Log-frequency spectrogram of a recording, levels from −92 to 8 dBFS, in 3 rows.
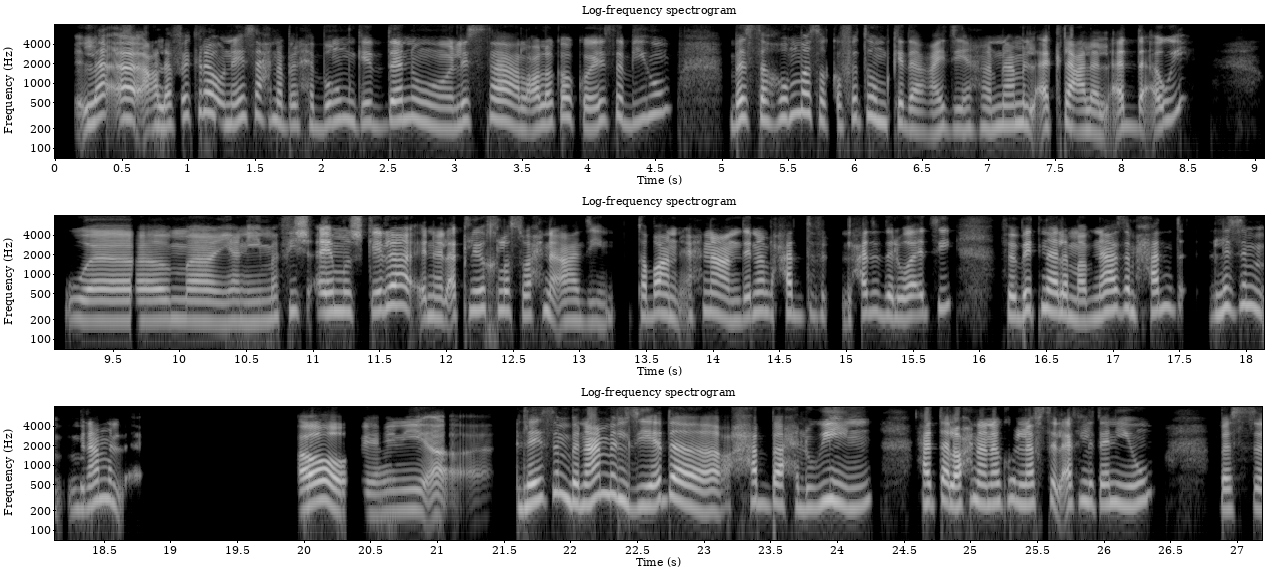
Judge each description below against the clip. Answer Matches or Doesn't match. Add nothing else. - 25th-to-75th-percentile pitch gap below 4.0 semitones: Doesn't match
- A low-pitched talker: Doesn't match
